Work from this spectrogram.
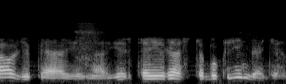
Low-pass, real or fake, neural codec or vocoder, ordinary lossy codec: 7.2 kHz; fake; codec, 16 kHz, 6 kbps, DAC; Opus, 16 kbps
